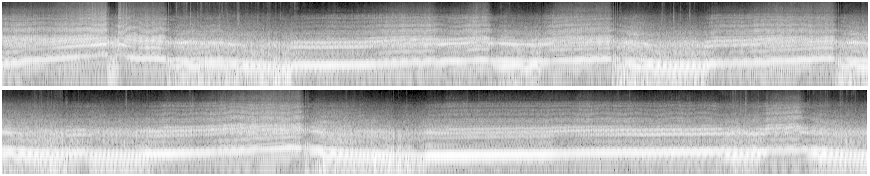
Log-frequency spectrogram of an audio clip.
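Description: A car engine revs hard, rising in pitch and dropping sharply with each gear change.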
